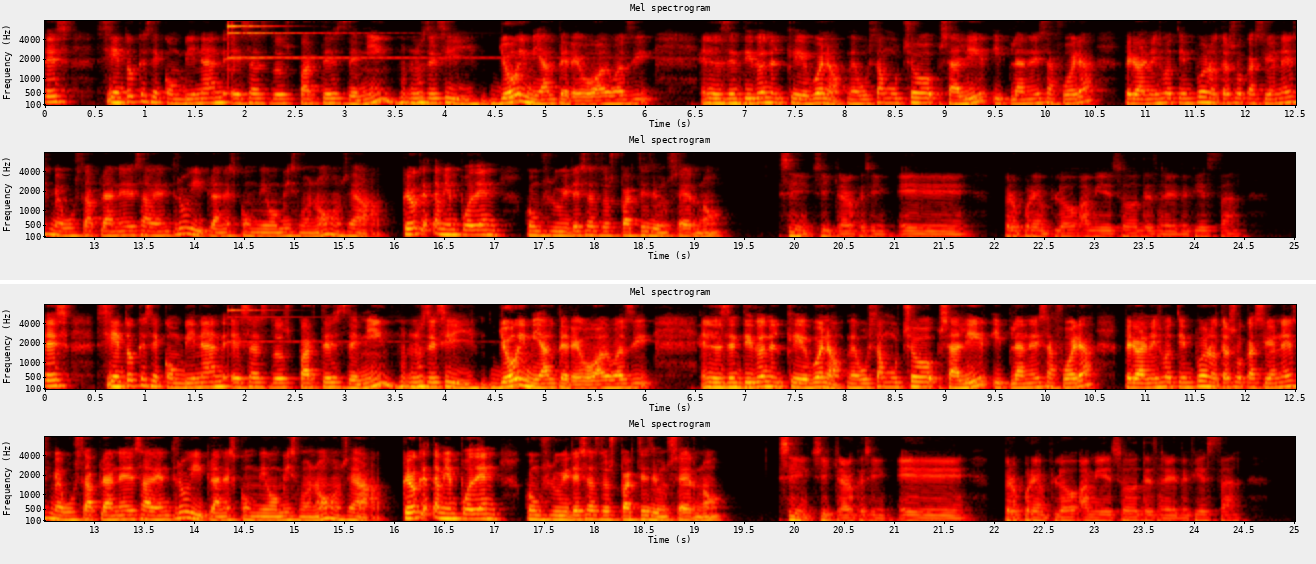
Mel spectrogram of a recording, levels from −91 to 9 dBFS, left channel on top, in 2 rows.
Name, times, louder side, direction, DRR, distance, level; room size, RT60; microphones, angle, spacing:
voice 1, 0.0-19.3, right 4 dB, 45° right, 0.5 m, -30 dB
sound 1, 1.8-6.1, left 10 dB, 80° left, 0.6 m, -40 dB
voice 2, 19.8-21.8 22.1-24.5, right 2 dB, 80° right, 1.1 m, -39 dB
8.9 x 8.4 x 6.4 m
head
